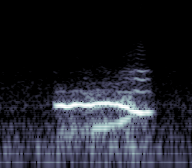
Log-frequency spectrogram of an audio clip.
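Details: Snore from one of the sleeping little cats: a single steady, tonal breath lasting about a second, holding one pitch and then dipping slightly at the end against a quiet background.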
